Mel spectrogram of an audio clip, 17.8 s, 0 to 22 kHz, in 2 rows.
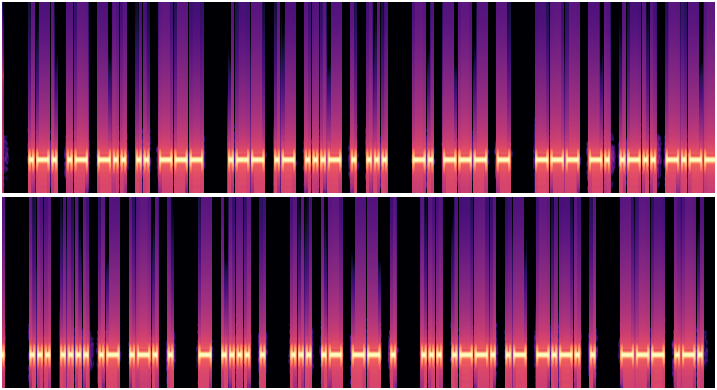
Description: Morse code, heard as a keyed tone, about 25 wpm, 600 Hz. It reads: RADIO WAVES NOT ONLY SHARE THE SAME SPACE OR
